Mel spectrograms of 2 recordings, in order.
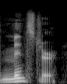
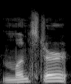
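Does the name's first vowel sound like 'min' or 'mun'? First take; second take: min; mun. First: The first syllable sounds like 'min'. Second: The first syllable sounds like 'mun'. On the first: The speaker calls it right. "and it's Minster" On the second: The speaker calls it wrong. "I've been saying Matt Munster"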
